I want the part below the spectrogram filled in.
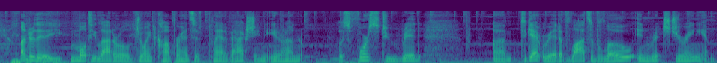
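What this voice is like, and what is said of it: NPR-style radio announcer voice. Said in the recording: “I'm using my NPR voice.”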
